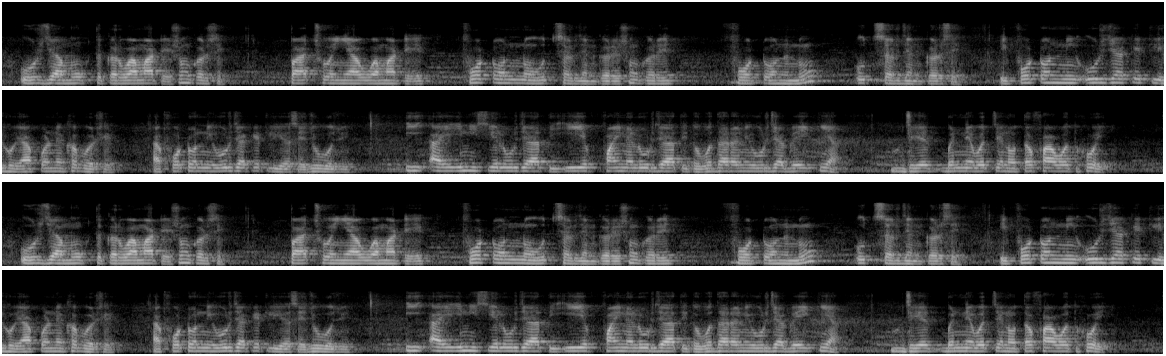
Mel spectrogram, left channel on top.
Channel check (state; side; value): normal; both; correlation 0.96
